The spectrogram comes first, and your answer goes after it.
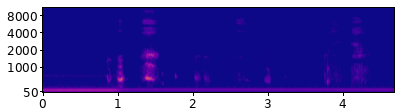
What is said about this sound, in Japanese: こんな大きいバイブの音お母さんに聞こえちゃう。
